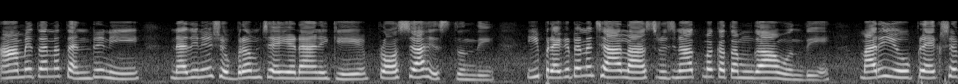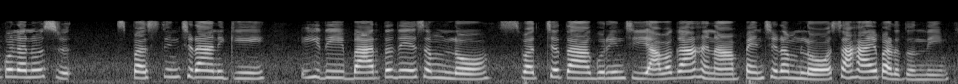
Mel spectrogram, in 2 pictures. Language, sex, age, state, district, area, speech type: Telugu, female, 18-30, Andhra Pradesh, Konaseema, urban, spontaneous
